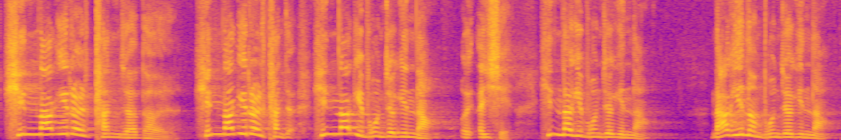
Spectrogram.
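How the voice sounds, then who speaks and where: A man with a Gyeongsang Korean accent preaching an expository sermon as pastor, joking with the congregation and shouting his key points. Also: sits high, normal speed. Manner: animated, jokey, shouts for emphasis.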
